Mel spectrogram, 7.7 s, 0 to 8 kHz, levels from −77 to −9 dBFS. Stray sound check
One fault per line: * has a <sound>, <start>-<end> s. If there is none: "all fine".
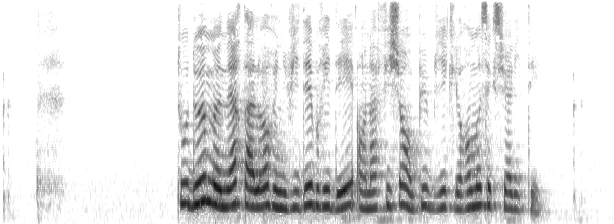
all fine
